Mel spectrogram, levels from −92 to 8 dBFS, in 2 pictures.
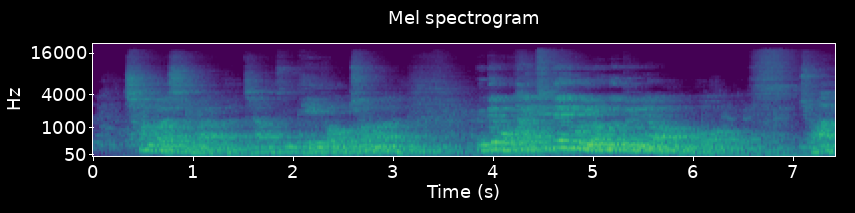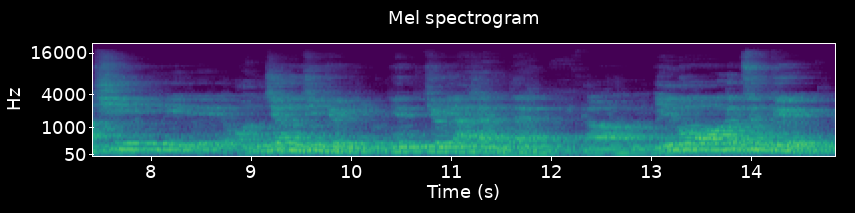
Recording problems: room echo; strong; dies away in 1.6 s
off-mic speech; far
chatter from many people; faint; throughout; 25 dB below the speech

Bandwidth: 18 kHz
